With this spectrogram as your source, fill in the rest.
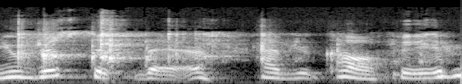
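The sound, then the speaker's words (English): Dishes and cutlery clink and clatter as they are gathered up after dinner, a few sharp knocks scattered beneath a person talking steadily throughout. “Hey, Ma, how about letting me gather you the dishes up?”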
